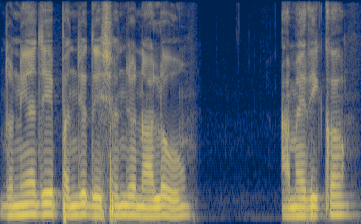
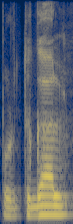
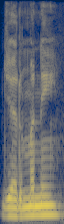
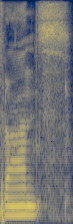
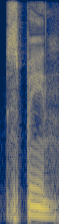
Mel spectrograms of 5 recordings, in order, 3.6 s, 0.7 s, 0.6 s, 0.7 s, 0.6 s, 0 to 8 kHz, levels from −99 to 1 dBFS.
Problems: none marked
